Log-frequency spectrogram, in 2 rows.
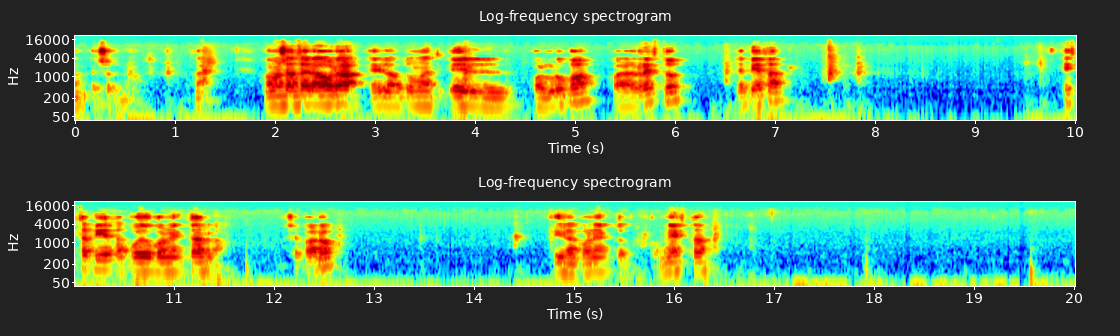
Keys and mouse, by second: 0.5-5.4 ctrl+shift+middle drag, 5.4-6.2 right drag, 6.2 Tab, 7.0-8.2 ctrl+middle drag, 7.5 Tab, 8.2-9.4 right drag, 9.4 Tab, 9.6 right click, 10.4 l, 11.6 p, 12.4 Tab, 12.6 right click, 14.2 shift+right click, 15.2 ctrl+j, 16.2 Tab, 16.4 a.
